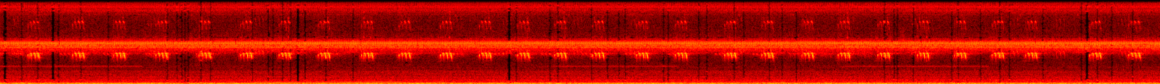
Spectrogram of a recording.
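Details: Long run of night cricket chirps, high-pitched and rhythmic at about two per second, over unbroken shrill trilling of other insects and a low, steady rumble.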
